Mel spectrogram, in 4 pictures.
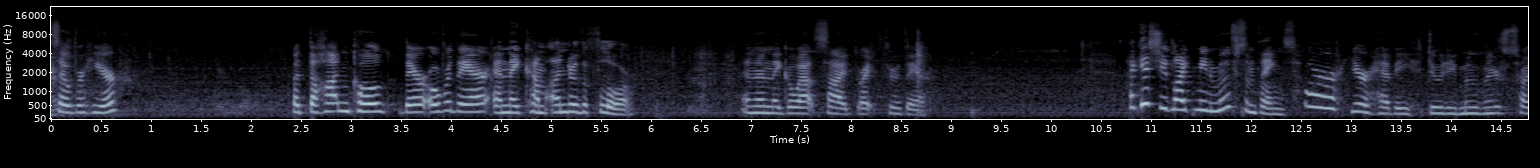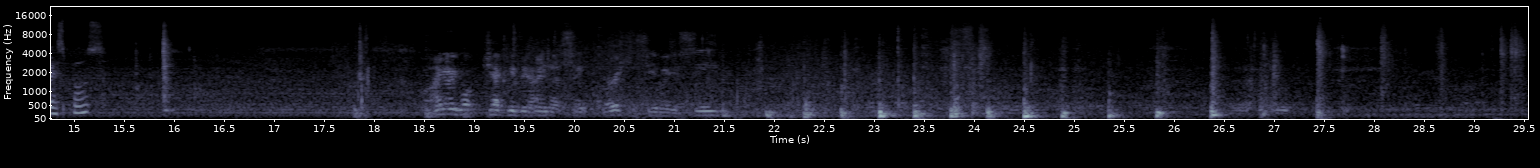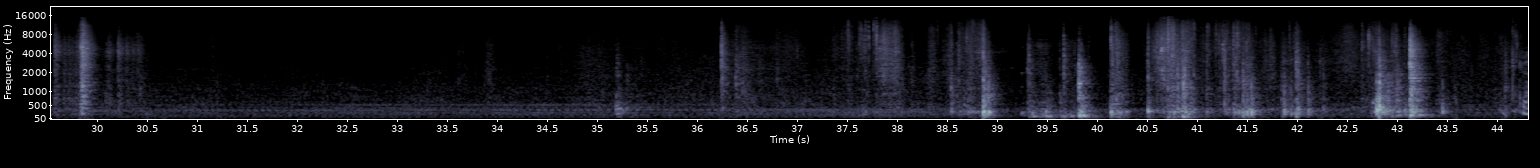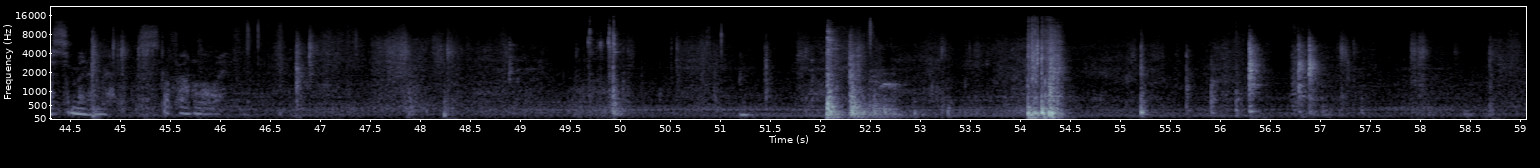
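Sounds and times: footsteps: 17.7s - 29.4s
rustling of handled objects: 36.4s - 38.9s.

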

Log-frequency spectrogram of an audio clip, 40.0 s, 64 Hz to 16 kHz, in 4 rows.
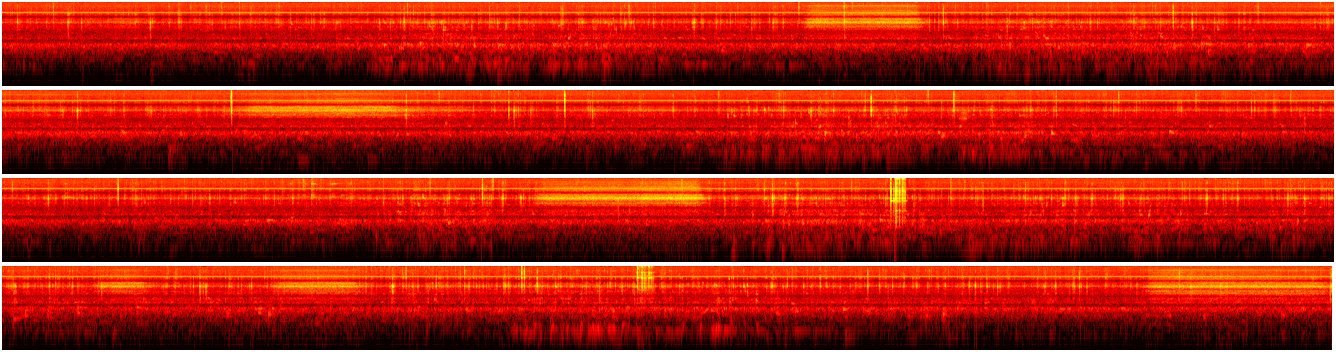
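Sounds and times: faint underwater clicks: 0.0s - 39.9s
exhaled bubbles rushing: 2.8s - 4.9s, 33.8s - 35.8s
diver regulator breathing: 6.0s - 7.0s, 11.8s - 13.3s, 24.0s - 25.4s, 32.0s - 32.8s, 38.6s - 39.9s.

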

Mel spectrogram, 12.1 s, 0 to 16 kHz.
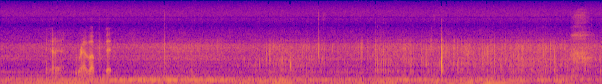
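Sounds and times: car engine running low: 0.0s - 12.0s
small crackles and clicks: 5.1s - 12.0s.

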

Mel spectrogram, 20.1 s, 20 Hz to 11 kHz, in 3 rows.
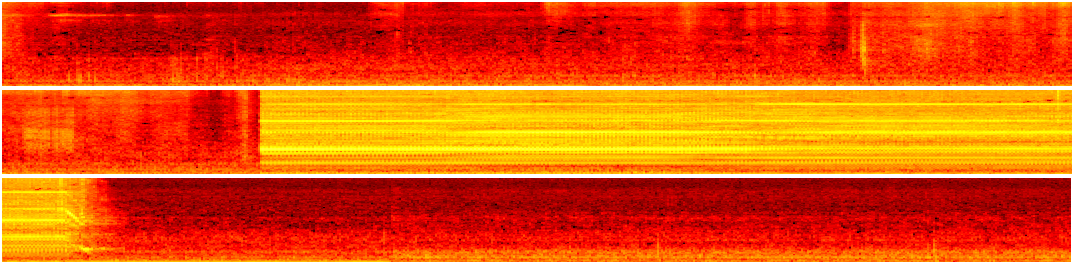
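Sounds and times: massage gun motor whine: 8.3s - 14.1s.

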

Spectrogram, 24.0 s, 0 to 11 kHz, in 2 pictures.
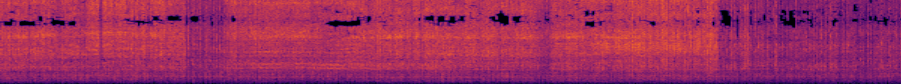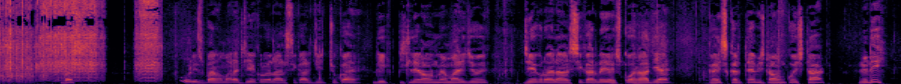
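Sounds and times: toy car motors buzzing: 0.0s - 14.2s.

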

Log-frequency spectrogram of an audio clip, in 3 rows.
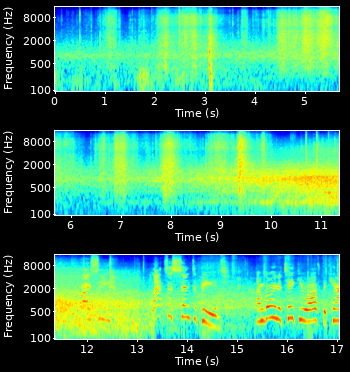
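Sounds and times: compost rustling and scraping: 0.2s - 10.1s
sharp crack: 2.2s - 10.0s.

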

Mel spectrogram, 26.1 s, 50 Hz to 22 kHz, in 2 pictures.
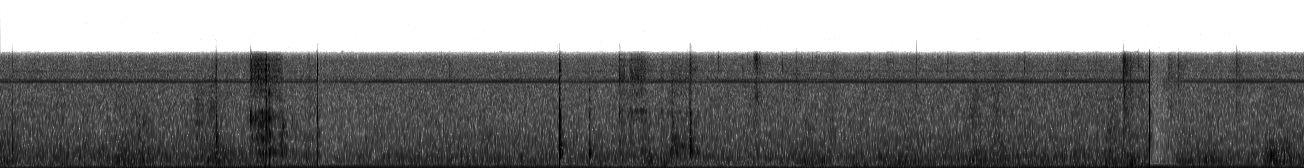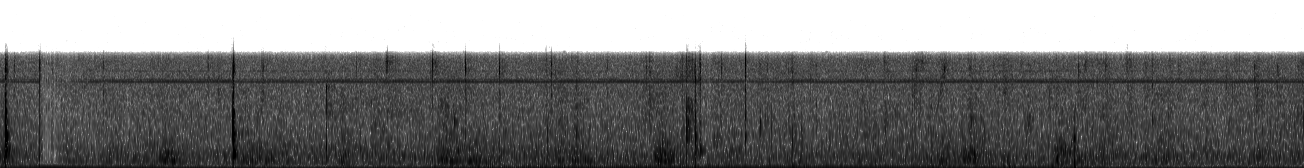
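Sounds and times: puppies' paws clicking and pattering: 14.1s - 26.0s.

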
